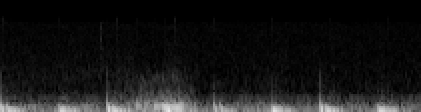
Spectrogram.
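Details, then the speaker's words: Pediatric heart auscultation: fast, low heart thumps in a child, with an added soft sound between beats giving a galloping rhythm, an extra heart sound (third or fourth heart sound or click). "when listening to heart sounds we note their intensity possible splitting [Music] whether there are additional sounds in the form of a third or fourth heart sound and clicks"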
